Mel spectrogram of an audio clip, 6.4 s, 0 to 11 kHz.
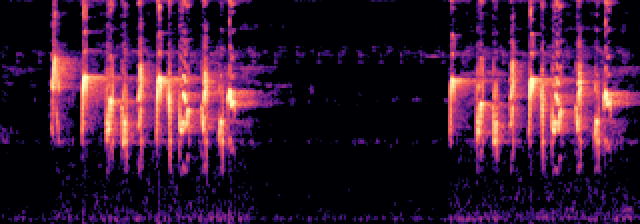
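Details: Red-whiskered bulbul, a caged bird in Thailand in a singing duel with wild birds, 3 October 2021: two quick, bubbly phrases of rich, chortling whistles, each about two seconds long, with about two seconds between them.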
